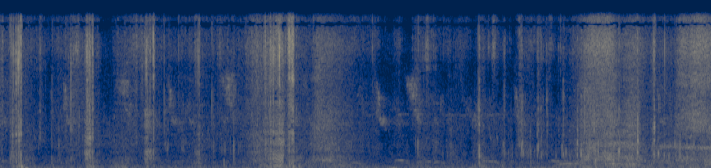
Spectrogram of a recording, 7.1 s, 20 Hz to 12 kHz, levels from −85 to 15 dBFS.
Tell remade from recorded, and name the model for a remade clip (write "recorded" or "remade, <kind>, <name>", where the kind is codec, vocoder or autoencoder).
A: recorded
